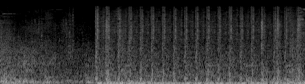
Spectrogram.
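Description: Rapid bursts of automatic gunfire in a Fortnite firefight crackle on without a break after a quieter first second, loud and close, with no talk.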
